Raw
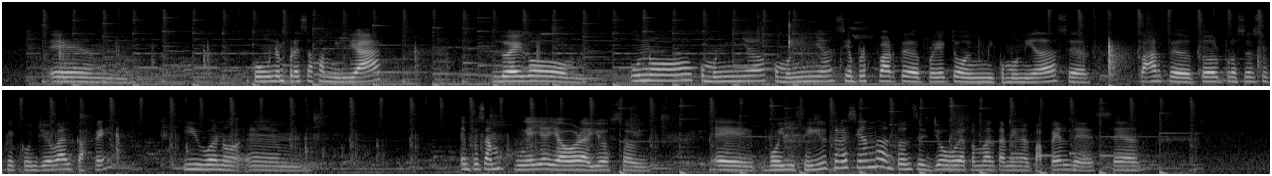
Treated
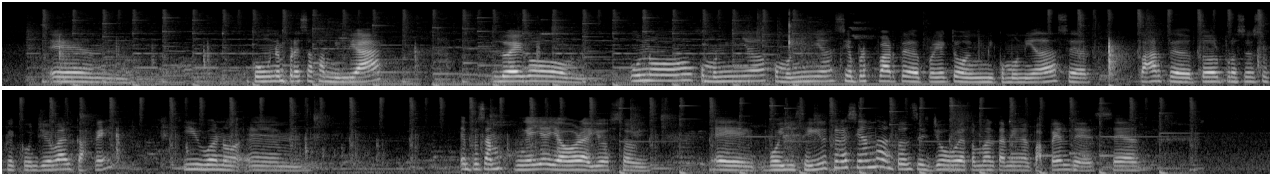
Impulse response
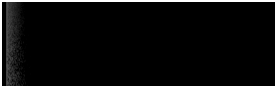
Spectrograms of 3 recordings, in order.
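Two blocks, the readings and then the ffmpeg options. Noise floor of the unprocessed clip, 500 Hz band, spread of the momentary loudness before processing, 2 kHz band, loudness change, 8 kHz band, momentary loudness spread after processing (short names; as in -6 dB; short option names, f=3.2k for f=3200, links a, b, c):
-49 dBFS, +4.5 dB, 17 LU, +4.5 dB, +5.0 dB, +4.5 dB, 17 LU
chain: -filter_complex "[0:a]asplit=2[a][b];[1:a]atrim=start_sample=2205,asetrate=74970,aresample=44100[c];[b][c]afir=irnorm=-1:irlink=0,volume=-7dB[d];[a][d]amix=inputs=2:normalize=0,volume=3dB"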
